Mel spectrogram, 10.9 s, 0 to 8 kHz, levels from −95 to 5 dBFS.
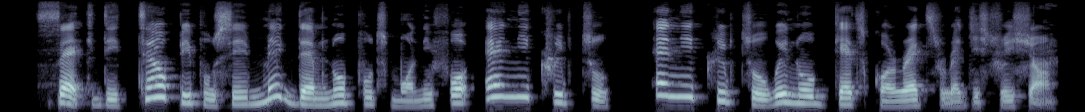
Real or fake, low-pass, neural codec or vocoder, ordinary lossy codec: real; none; none; none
